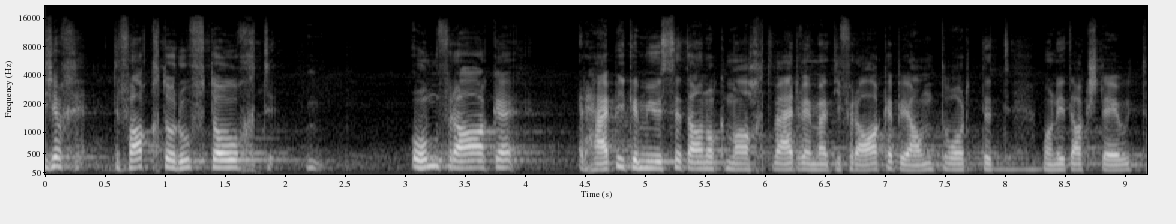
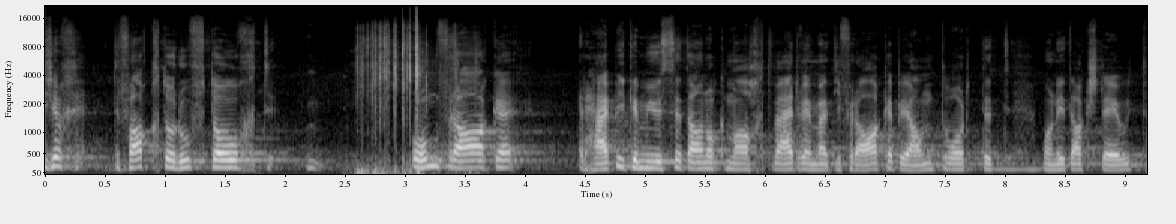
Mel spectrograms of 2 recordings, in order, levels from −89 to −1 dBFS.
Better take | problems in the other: first | background sound (Scissors); 9 dB below the speech

